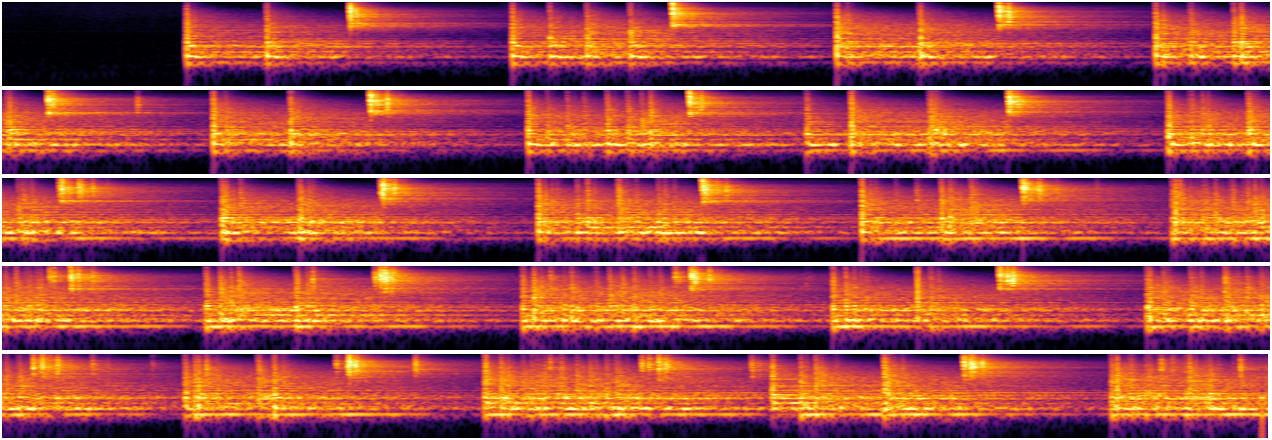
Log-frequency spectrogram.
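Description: Several djembe drums struck with sticks in a steady rhythm, with a strong accent about every second and a half and lighter strokes between. The playing starts about a second in, over a steady sustained low pitched sound.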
